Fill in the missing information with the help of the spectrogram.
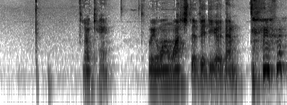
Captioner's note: laughs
